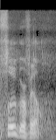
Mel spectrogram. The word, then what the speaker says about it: Pflugerville: By the body of Christ, maybe I'm not talking about people here in Georgetown, but in Pflugerville. and some of the surrounding, is, is that how you say it? Yeah, this, the P is silent.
